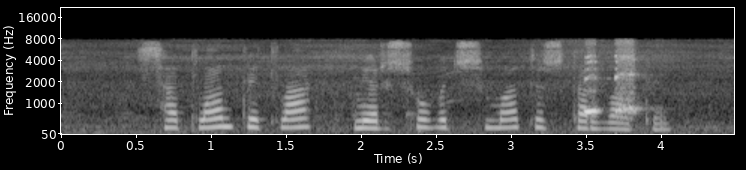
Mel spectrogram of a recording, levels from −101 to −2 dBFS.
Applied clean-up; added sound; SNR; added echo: none; Hiss / Alarm / Train; 1 dB; none.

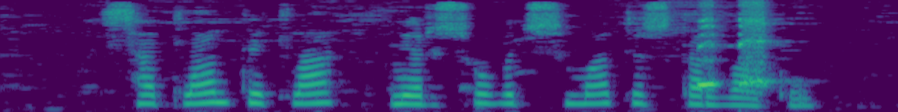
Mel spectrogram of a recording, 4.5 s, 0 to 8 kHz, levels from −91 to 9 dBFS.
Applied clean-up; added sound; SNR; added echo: classical method Wiener filter.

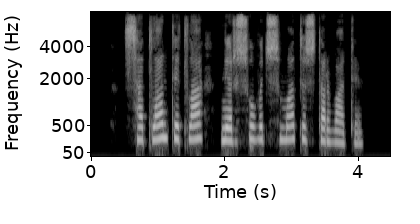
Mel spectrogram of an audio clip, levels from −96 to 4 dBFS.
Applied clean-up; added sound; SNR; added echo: none; none; none; none.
